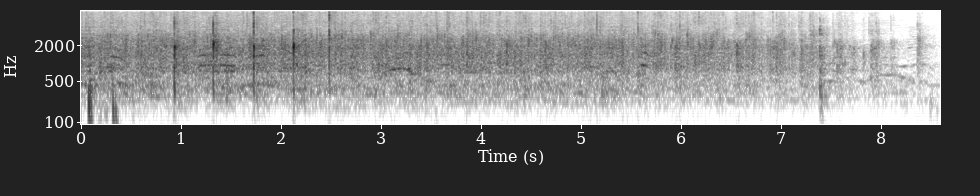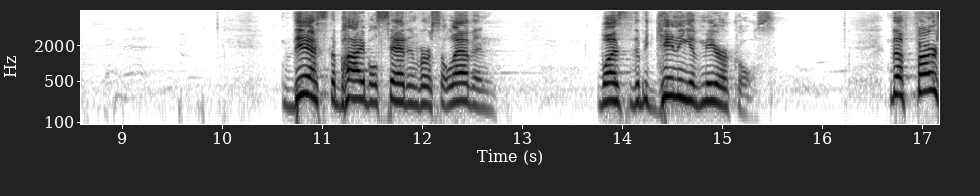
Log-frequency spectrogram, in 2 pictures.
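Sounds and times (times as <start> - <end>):
audience applauding: 0.0 - 8.5
speech: 10.7 - 12.8, 13.8 - 15.6, 16.7 - 17.1.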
